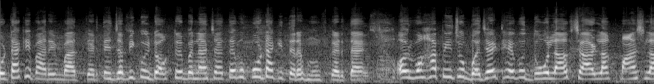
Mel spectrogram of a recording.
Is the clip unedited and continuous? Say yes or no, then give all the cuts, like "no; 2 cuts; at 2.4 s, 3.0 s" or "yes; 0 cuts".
yes; 0 cuts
